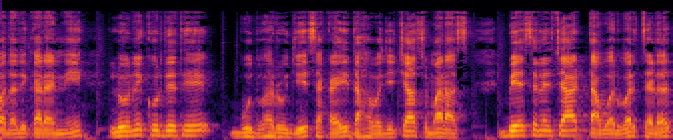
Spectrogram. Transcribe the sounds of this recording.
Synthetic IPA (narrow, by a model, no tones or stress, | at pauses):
əd̪ad̪ʱikaɾjanːiːlonikuɾd̪et̪ʰe | bud̪ʱʋaɾod͡ʑiːsəkaɭiːd̪aɦaʋəd͡ʑet͡ɕjasumaɾas | biesenet͡ɕjaʈaʋəɾʋəɾt͡səɭət̪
